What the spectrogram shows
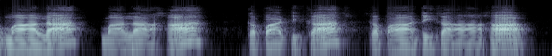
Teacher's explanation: विसर्ग को हम अंतिम स्वर के अनुसार उच्चारण करेंगे, हकार जैसा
